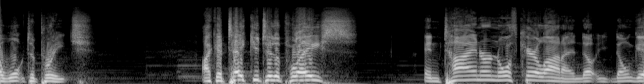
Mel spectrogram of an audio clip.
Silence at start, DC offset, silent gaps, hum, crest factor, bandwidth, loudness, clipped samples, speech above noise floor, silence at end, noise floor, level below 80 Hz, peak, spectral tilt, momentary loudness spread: 0 s; under 0.1%; none; none; 10 dB; 15.5 kHz; -15 LUFS; under 0.1%; 43 dB; 0 s; -57 dBFS; -32 dBFS; -4 dBFS; -5.5 dB/octave; 12 LU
